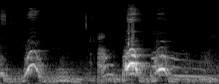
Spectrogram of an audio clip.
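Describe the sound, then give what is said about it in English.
A dog barks several times in quick, uneven bursts, with low growly rumbling between the loud yaps; no one speaks. “He's such a good guard dog.”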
